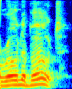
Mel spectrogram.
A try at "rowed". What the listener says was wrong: Well, it sounds like you're saying rowing, like rowing a boat.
